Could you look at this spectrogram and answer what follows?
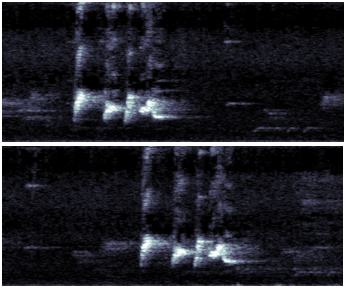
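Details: A caged red-whiskered bulbul kept as a singing-competition bird, resting, gives two bright, bubbling phrases of three or four quick warbled notes about three seconds apart, with soft chirps and faint background hum between.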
